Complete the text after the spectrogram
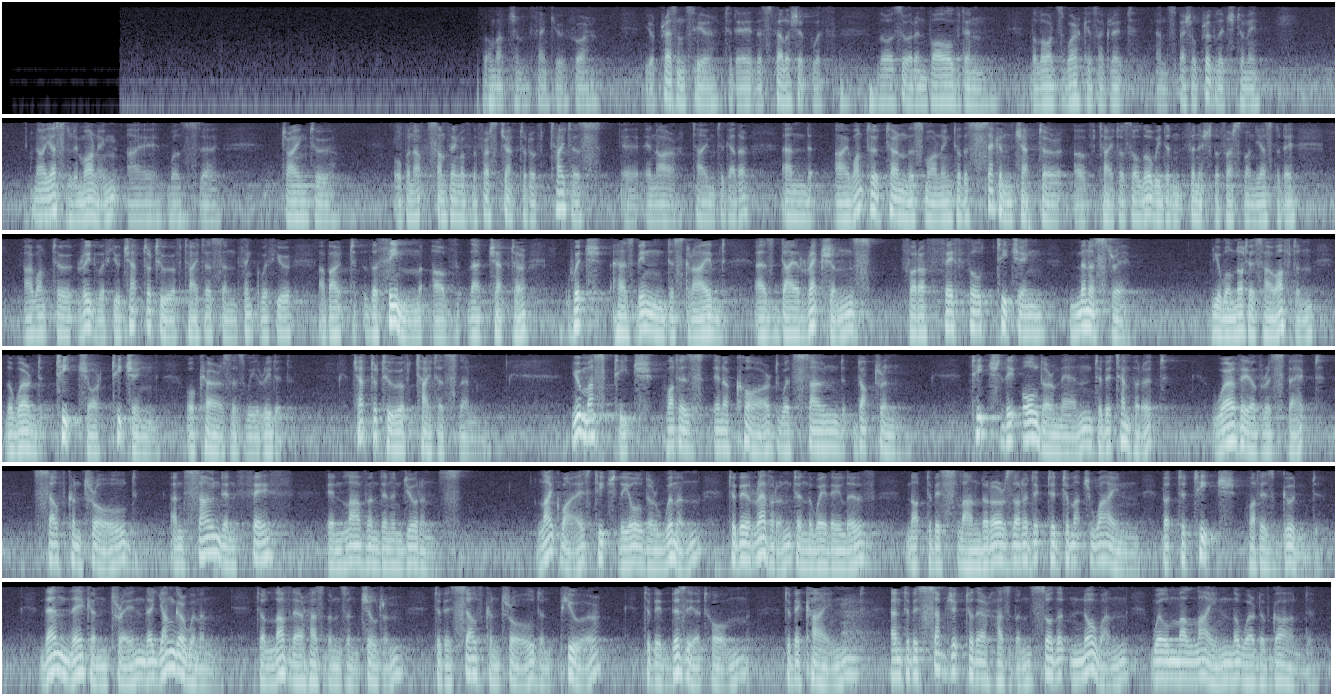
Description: In this sermon, the speaker focuses on the importance of living a godly life and setting a good example for others. He emphasizes the need for integrity, seriousness, and soundness of speech in teaching the word of God. The grace of God is highlighted as the key factor in transforming people's lives and enabling them to live according to God's standards.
